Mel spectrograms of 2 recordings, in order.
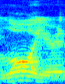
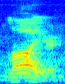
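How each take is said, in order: First: The first vowel is rounded, as in 'law'. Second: The first vowel is unrounded, as in 'far'. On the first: "So they don't really say lawyer" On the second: "They say something more like lawyer"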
